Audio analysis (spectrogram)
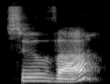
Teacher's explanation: We have vowel schwa there, unstressed.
